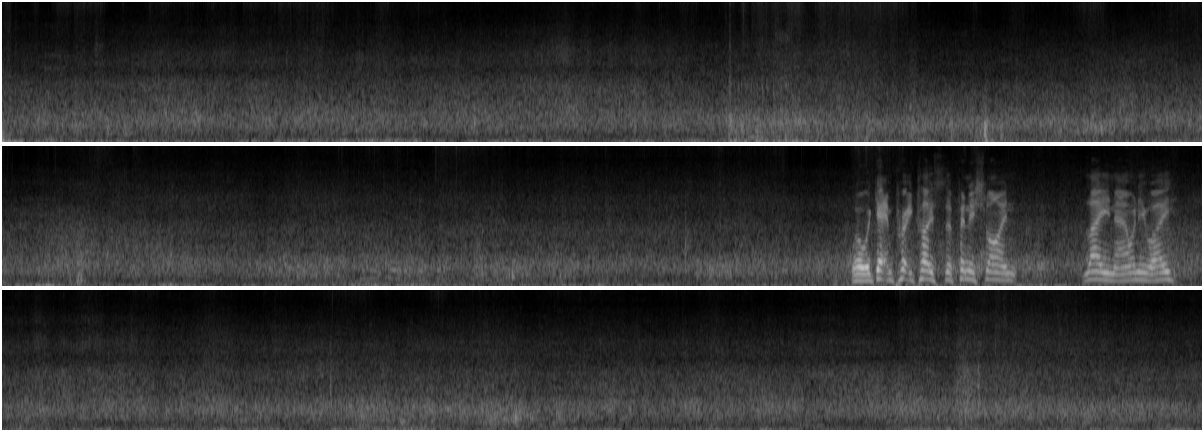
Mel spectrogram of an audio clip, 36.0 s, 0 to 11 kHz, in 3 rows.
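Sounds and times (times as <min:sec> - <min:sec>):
water rushing past hulls: 0:00.0 - 0:36.0.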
